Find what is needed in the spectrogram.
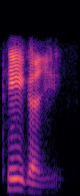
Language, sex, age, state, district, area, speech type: Punjabi, male, 45-60, Punjab, Fatehgarh Sahib, rural, conversation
